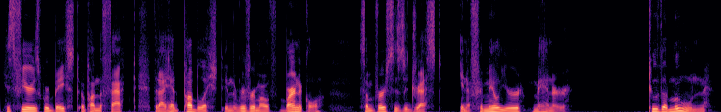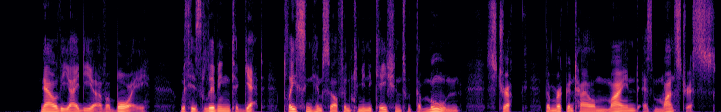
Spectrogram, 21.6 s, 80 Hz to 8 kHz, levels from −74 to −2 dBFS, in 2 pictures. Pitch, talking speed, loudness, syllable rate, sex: 115 Hz, 135 wpm, -21 LUFS, 4.5 syllables/s, male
